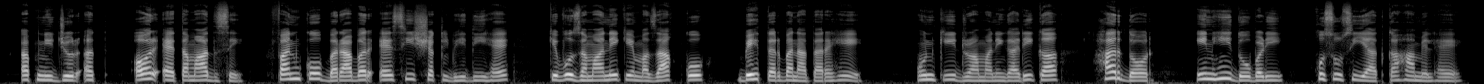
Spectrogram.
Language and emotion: Urdu, neutral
